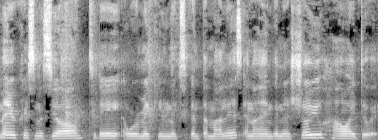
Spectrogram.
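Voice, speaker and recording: Her tone is dark and mellow, at medium pitch for a woman. She speaks at a very fast pace with fairly even intonation. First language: Spanish. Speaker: home cook. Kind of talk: tutorial. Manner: casual, hesitant with fillers.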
